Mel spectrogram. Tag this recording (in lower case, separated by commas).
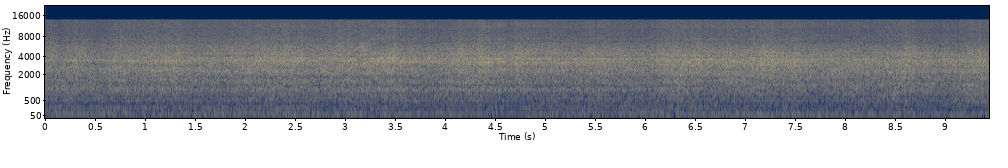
vehicle, jet engine, fixed-wing aircraft, aircraft, aircraft engine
